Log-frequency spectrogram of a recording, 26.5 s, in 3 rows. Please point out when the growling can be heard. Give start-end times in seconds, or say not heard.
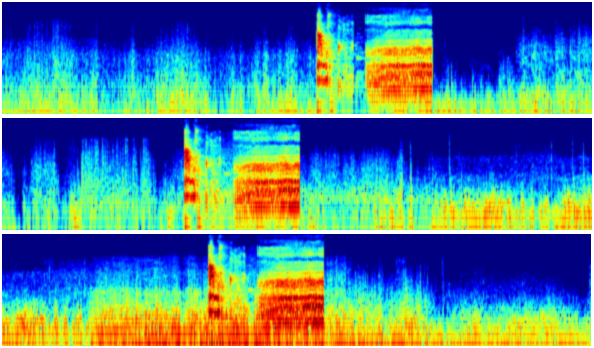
4.7-6.5, 11.6-13.3, 20.8-22.6.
